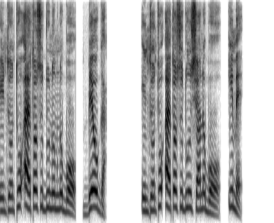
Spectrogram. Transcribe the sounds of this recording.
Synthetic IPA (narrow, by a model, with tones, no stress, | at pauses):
ĩ˨n˨tʊ̃˨n˨tʊ̃˦ʔa˦ɛ˨tɔ˦sʊ˦du˦nũ˦mnʊ̃˦bɔ˨be˦wɡa̰˨ | ĩ˨n̩˨tʊ̃˨ntʊ̃˦ʔa˦jɛ˨tɔ˦sʊ˦dũ˦n̩˦ɕᶣa˨˦nʊ̃˦bɔ˨i˦mɛ̰˨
